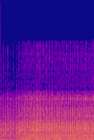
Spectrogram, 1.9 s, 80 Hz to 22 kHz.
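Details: Tata Yoddha BS4 diesel at idle: a harsh, rapid clattering knock over a thin, bright engine note, with injectors and service hinted at. Cause suspected, not confirmed.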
